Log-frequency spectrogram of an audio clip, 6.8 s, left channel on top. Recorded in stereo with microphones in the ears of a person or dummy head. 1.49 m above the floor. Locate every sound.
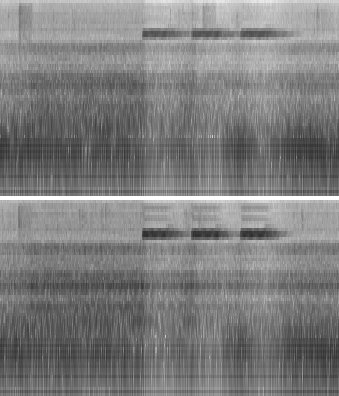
0.0 s an engine running: 55° right (ahead or behind), 4 m
2.9 s a fire alarm: 40° right (ahead or behind), 1.6 m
